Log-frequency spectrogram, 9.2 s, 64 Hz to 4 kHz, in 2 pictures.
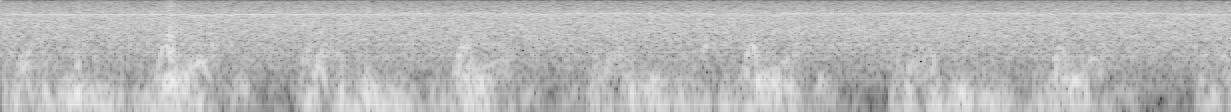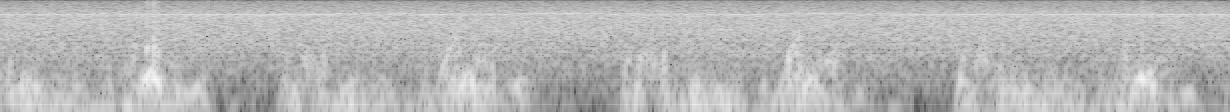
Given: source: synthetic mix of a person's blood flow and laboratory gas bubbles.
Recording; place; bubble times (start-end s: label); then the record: Doppler ultrasound of blood flow; precordium
2.62-2.67 s: bubbles
From the record:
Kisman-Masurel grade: 111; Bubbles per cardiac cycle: 1 to 2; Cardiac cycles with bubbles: 1 to 10%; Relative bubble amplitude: barely perceptible (0.100 to 0.250); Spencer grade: 1 (occasional bubble signal discernible with the cardiac motion signal, with majority of cardiac periods free of bubbles); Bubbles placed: only in the low amplitude regions of the cardiac cycle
